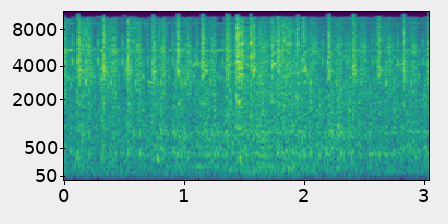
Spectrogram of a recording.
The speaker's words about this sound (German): Der Wagen ohne Pferd setzt sich ruckelnd und schaukelnd in Bewegung, wie von Geisterhand geschoben. Es ist der nicht ganz stille Start der ersten Fernfahrt in der Geschichte der motorisierten Mobilität.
